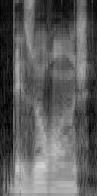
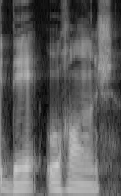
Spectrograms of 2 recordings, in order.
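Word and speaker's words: des oranges: zebitude de se lima we have this sound des orange don't say de orange well it sounds a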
